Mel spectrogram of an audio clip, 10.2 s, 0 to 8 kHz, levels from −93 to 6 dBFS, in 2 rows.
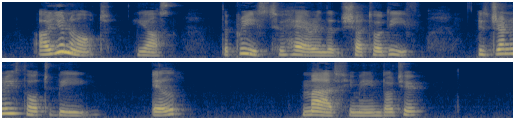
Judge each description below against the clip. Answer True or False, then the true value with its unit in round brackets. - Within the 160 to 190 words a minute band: False (135 wpm)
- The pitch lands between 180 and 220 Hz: True (190 Hz)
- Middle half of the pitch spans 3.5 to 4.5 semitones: True (4.1 semitones)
